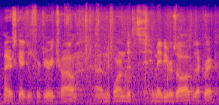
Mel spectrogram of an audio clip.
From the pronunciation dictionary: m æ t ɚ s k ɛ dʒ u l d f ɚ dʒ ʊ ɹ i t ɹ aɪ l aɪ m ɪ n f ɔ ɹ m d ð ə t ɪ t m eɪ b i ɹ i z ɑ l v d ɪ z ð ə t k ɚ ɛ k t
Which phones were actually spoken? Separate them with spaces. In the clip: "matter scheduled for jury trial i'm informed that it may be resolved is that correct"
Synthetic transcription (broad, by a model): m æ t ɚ s k ɛ dʒ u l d f ɚ dʒ ʊ ɹ i t ɹ aɪ l aɪ m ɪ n f ɔ ɹ m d ð ə t ɪ t m eɪ b i ɹ i z ɑ l v d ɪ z ð ə t k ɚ ɛ k t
